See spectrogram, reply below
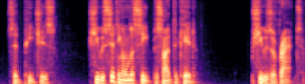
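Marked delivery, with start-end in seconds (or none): none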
